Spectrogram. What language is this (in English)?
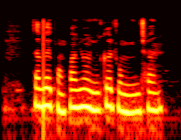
Chinese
